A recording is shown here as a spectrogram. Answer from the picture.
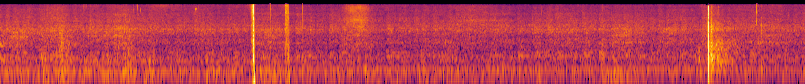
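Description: Quiet auditorium room tone with a faint steady hum, broken by a sharp knock about two seconds in and another about five seconds in.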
